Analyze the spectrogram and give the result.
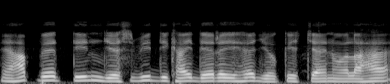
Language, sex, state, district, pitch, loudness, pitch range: Hindi, male, Jharkhand, Palamu, 155 Hz, -16 LUFS, 145-170 Hz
